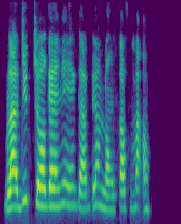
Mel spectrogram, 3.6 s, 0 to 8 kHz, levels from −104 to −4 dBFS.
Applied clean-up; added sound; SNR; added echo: neural mask model Resemble Enhance denoiser.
